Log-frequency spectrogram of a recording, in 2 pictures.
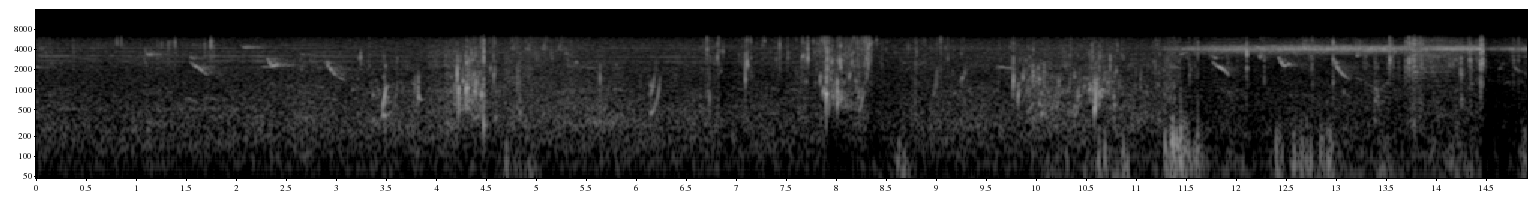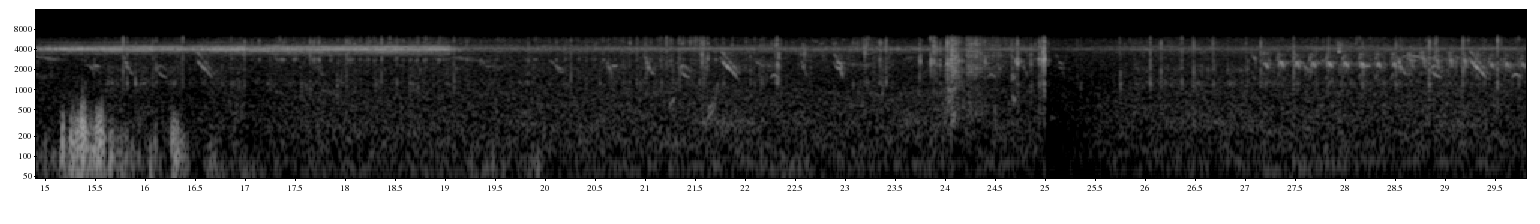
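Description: Shoreline ambience: water sloshing, with scattered splashes, clicks and short high chirps. A steady high tone runs for several seconds midway.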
